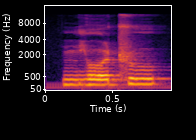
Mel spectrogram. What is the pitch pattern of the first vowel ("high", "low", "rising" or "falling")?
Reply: rising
